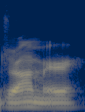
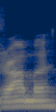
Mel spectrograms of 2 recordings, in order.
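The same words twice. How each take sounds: First: The word ends with an added 'er' sound. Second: The word ends in a plain vowel. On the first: "they go drama. Like where's the E R coming from?" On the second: "instead of saying drama"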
